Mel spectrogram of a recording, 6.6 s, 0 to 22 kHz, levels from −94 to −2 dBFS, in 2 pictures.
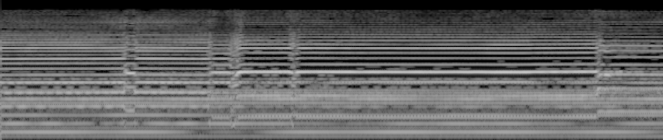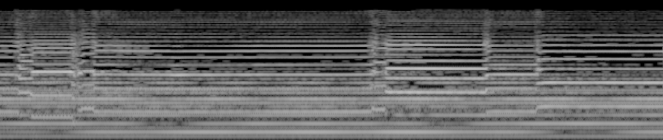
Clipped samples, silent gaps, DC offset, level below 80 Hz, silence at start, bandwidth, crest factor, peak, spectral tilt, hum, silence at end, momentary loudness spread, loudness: under 0.1%; none; under 0.1%; -76 dBFS; 0 s; 16.5 kHz; 14 dB; -12 dBFS; -0.5 dB/octave; none; 0 s; 6 LU; -22 LUFS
